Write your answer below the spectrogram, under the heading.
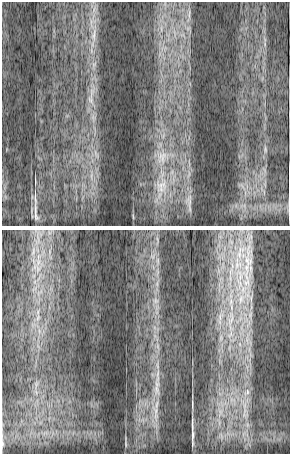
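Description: Hand trowel scraping and spreading Venetian lime plaster across a board, with a rubbing hiss that swells in the middle. Short sharp creaks and knocks come at irregular moments from the worn easel holding the board, which is creaking under the trowel's pressure.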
